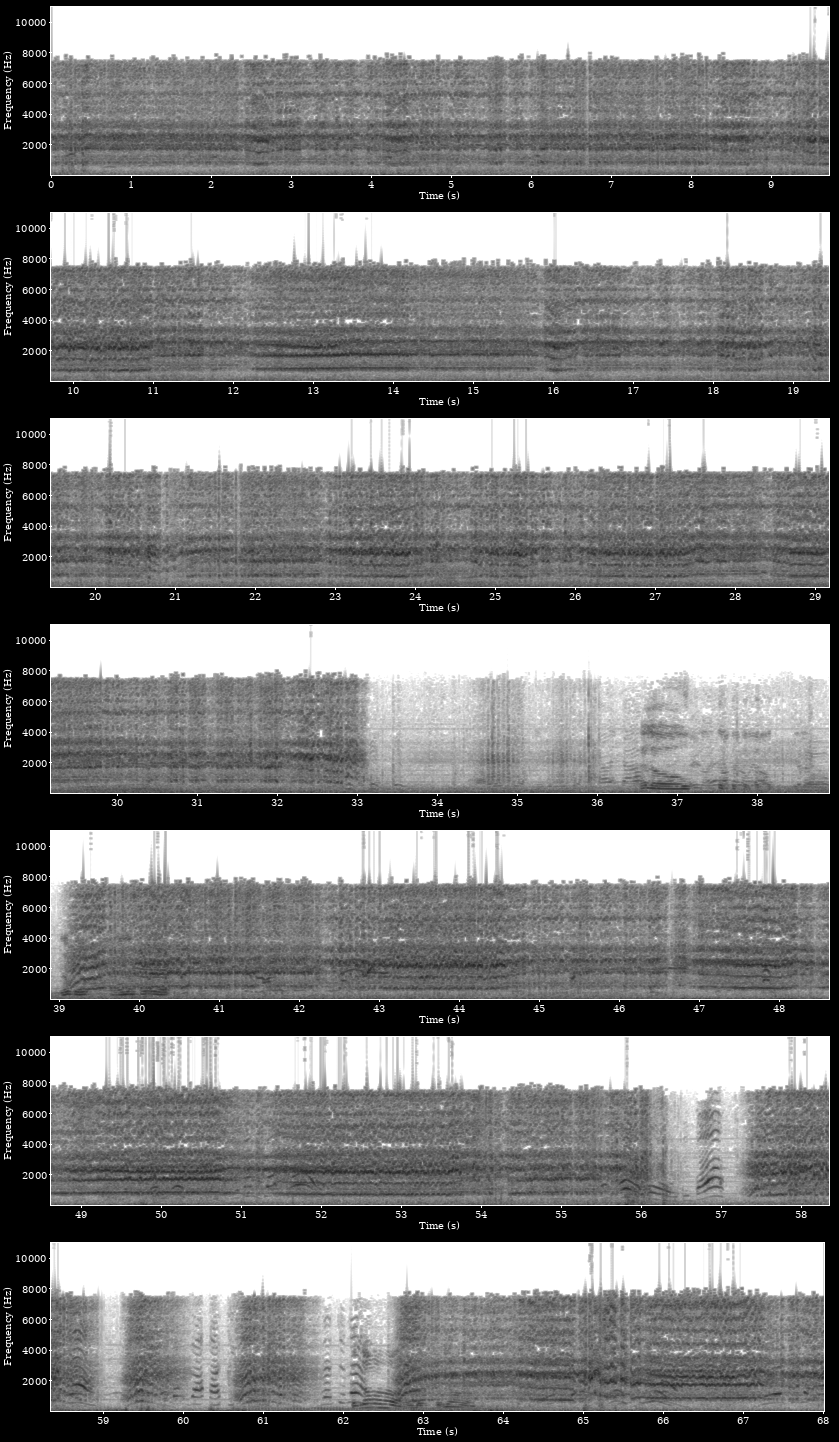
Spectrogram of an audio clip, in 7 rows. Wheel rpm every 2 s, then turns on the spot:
230, 230, 230, 230, 220, 230, 220, 230, 230, 220, 190, 220, 220, 220, 230, 230, 70, 10, 0, 90, 220, 210, 230, 230, 210, 210, 210, 200, 90, 60, 30, 140, 240, 220.
32-36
